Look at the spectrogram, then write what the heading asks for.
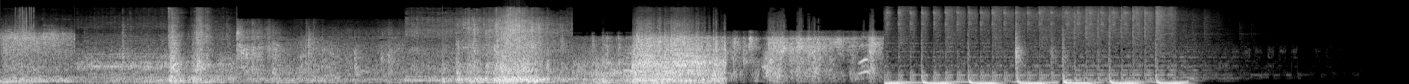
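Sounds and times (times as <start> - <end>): heavy machinery: 0.0 - 7.3
loud crashes and booms: 4.4 - 8.0.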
